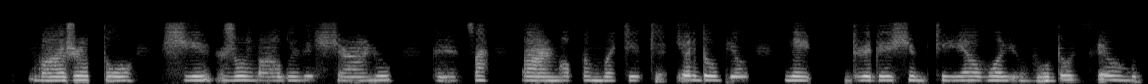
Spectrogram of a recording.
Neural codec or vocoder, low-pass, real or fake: codec, 44.1 kHz, 0.9 kbps, DAC; 7.2 kHz; fake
